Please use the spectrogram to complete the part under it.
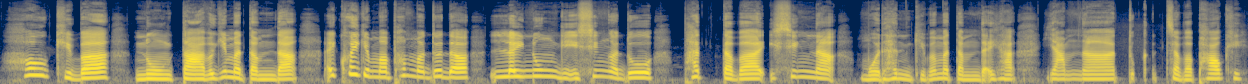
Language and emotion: Manipuri, disgusted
